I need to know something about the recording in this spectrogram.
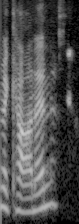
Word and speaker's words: McConnon: they're talking about Andrew McConnon. Is that the right? Sorry. That's right. No. Is that the right way to say his last name, McConnon? Yeah. And this is Wakita 54.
